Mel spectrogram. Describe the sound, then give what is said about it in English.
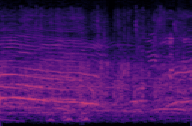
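A crowd of many voices at CPAC shouts and yells over one another in a loud, unbroken roar, shouting down a young former French politician named Le Pen and chasing her out of the building; the overlapping cries hold steady with no clear single speaker. “So they're shouting her down and they're chasing her, you know, basically chasing her out of the building.”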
